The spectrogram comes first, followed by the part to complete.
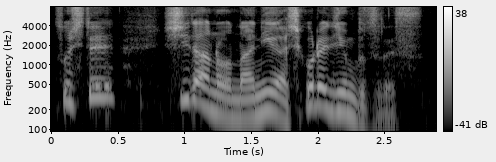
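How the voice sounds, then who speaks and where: An older man, relaxed and musing aloud, explains a classical Japanese text before reading it aloud and demonstrates with his voice. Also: high voice, moderate pace, gravelly, husky. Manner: relaxed, talks to himself, demonstrates accents aloud. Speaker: reading teacher.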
